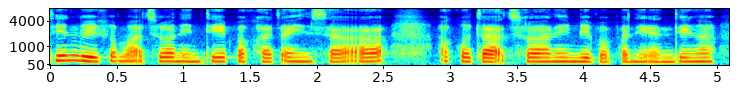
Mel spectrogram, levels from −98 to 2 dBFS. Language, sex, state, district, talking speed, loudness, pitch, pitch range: Mizo, female, Mizoram, Aizawl, 200 wpm, -18 LUFS, 215 Hz, 205-225 Hz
